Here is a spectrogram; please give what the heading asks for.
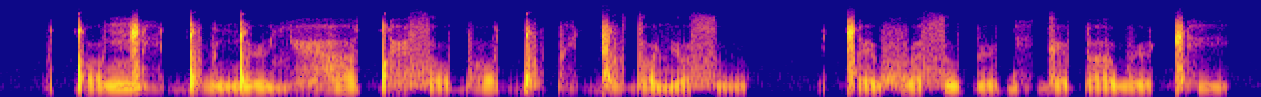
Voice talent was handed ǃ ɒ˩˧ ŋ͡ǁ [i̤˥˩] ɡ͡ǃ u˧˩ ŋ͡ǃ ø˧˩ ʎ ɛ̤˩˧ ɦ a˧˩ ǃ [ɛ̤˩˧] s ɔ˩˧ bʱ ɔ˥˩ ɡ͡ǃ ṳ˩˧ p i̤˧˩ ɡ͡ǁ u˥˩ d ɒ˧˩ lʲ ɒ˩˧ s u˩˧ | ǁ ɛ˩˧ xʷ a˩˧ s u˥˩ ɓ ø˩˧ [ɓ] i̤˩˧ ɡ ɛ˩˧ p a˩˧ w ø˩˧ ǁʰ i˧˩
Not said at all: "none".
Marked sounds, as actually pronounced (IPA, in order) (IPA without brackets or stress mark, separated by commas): i̤˧˩, ɛ̤˩˧, ɓ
